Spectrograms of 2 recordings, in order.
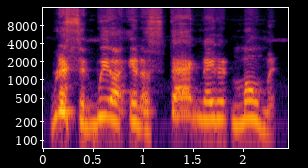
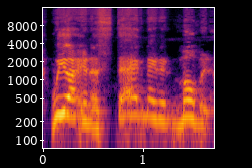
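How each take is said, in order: First: Said in the usual way. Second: Repeated, shouted to the men; preached louder. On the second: Real, not acted. Preacher urges the men, louder on the repeat. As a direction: drive the line home, louder the second time.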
